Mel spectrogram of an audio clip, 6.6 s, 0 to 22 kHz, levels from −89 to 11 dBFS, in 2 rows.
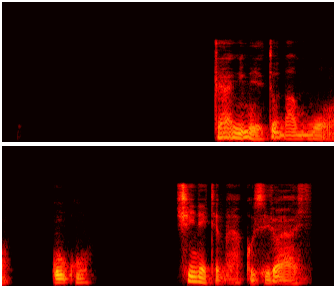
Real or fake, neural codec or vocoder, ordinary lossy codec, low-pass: fake; codec, 16 kHz, 1 kbps, FunCodec, trained on Chinese and English, 50 frames a second; none; 7.2 kHz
